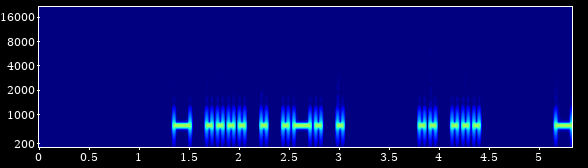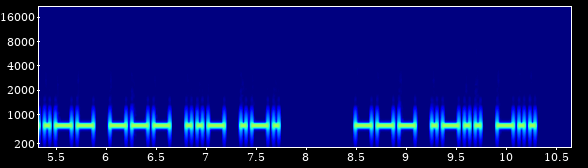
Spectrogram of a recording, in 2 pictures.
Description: Morse code, heard as a keyed tone, about 21 wpm, 700 Hz. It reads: THERE IS YOUR OLD
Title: 2x Word-Spacing - Sentences from Top 500 Words - 22wpm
